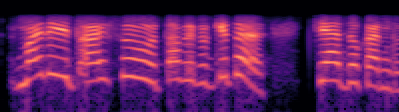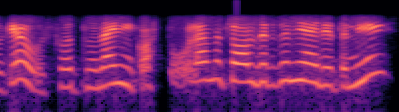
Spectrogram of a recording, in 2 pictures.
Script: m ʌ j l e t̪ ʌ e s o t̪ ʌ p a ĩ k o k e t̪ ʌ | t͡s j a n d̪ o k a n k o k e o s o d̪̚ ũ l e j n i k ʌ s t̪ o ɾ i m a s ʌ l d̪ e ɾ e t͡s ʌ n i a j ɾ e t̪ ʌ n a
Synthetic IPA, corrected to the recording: m ʌ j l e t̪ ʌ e s o t̪ ʌ p a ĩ k o k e t̪ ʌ | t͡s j a d̪ o k a n k o k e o s o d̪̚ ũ l a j n i k ʌ s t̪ o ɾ a m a t͡s ʌ l d̪ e ɾ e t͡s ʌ n i a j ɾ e t̪ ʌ n i

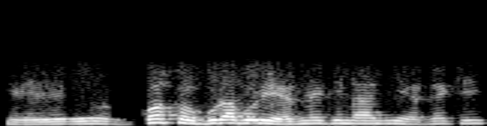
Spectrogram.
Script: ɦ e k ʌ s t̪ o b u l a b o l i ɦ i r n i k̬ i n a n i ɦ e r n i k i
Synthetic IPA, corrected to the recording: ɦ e k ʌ s t̪ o b u ɽ a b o ɽ i ɦ e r n e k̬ i n a n i ɦ e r n e k i

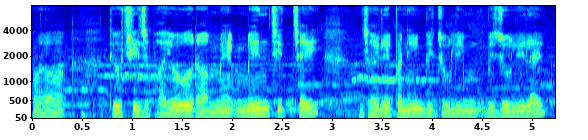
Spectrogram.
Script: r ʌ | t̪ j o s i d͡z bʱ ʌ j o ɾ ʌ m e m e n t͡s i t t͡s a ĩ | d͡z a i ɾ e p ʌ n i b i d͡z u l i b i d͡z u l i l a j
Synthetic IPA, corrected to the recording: r ʌ | t̪ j o t͡s i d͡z bʱ ʌ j o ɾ ʌ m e m e n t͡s i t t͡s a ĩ | d͡z ʌ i l e p ʌ n i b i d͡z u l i b i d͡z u l i l a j

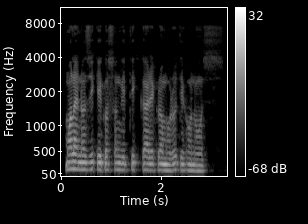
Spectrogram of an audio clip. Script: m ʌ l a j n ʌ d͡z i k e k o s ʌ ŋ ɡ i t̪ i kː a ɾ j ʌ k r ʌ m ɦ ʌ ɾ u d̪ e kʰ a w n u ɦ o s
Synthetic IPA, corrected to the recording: m ʌ l a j n ʌ d͡z i k e k o s ʌ ŋ ɡ i t̪ i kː a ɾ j ʌ k r ʌ m ɦ ʌ ɾ u d̪ e kʰ a w n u ɦ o s

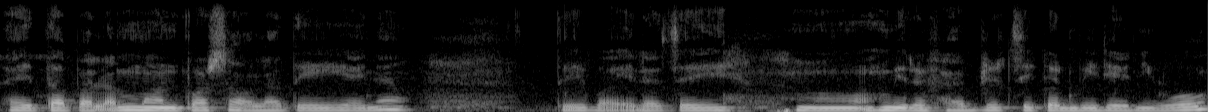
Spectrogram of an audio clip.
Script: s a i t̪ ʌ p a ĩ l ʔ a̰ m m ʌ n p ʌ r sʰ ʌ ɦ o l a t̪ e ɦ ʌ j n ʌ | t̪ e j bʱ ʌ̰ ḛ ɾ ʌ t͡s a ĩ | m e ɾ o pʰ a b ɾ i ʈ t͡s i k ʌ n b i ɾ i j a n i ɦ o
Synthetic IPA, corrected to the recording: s a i t̪ ʌ p a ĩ l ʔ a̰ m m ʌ n p ʌ r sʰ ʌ ɦ o l a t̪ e ɦ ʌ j n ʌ | t̪ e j bʱ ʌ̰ ḛ ɾ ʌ t͡s a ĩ | m e ɾ o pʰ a b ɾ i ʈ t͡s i k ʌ n b i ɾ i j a n i ɦ o

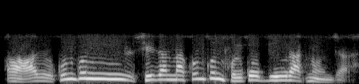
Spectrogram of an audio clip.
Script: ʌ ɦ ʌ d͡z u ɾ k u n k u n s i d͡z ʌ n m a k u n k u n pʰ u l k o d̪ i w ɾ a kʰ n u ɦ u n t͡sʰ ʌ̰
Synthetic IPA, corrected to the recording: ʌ ɦ ʌ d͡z u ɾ k u n k u n s i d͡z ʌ n m a k u n k u n pʰ u l k o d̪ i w ɾ a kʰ n u ɦ u n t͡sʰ ʌ̰

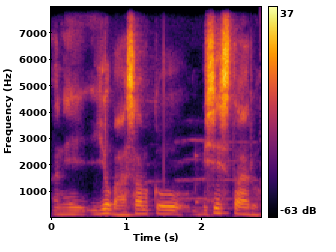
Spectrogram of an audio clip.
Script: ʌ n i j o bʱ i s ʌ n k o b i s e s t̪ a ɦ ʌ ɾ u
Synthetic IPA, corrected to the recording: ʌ n i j o bʱ a s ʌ m k o b i s e s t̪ a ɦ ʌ ɾ u

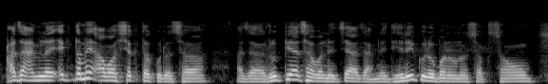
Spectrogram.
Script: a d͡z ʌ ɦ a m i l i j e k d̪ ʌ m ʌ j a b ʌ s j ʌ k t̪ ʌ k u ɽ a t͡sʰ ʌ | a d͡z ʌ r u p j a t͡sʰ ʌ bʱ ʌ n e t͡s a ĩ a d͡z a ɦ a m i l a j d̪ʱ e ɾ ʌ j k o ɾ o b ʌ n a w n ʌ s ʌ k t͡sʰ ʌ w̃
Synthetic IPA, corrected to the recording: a d͡z ʌ ɦ a m i l a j e k d̪ ʌ m ʌ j a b ʌ s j ʌ k t̪ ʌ k u ɾ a t͡sʰ ʌ | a d͡z ʌ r u p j a t͡sʰ ʌ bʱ ʌ n e t͡s a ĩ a d͡z ʌ ɦ a m i l a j d̪ʱ e ɾ ʌ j k u ɾ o b ʌ n a w n ʌ s ʌ k t͡sʰ ʌ w̃

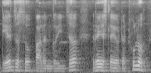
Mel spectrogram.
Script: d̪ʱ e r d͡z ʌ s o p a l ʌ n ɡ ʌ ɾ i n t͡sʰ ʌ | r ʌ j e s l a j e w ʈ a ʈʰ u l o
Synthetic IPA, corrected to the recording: d̪ʱ e r d͡z ʌ s o p a l ʌ n ɡ ʌ ɾ i n t͡sʰ ʌ | r ʌ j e s l a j e w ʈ a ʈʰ u l o

